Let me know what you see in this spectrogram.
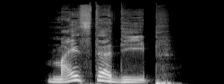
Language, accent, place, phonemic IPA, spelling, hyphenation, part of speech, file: German, Germany, Berlin, /ˈmaɪ̯stɐˌdiːp/, Meisterdieb, Meis‧ter‧dieb, noun, De-Meisterdieb.ogg
- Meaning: master thief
